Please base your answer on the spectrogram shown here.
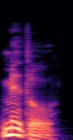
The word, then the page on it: middle: British English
